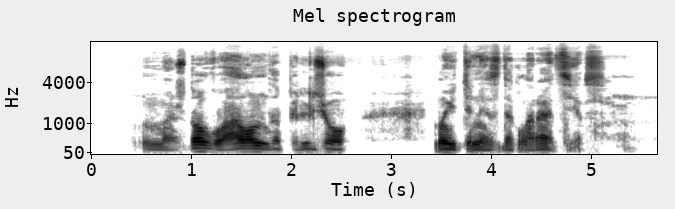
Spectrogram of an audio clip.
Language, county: Lithuanian, Šiauliai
